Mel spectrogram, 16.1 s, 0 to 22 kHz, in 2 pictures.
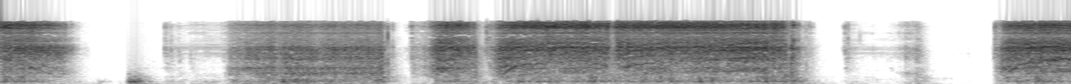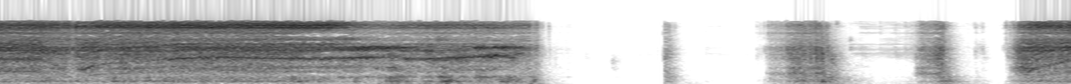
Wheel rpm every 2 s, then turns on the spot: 10, 50, 120, 30, 140, 120, 0, 40.
none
